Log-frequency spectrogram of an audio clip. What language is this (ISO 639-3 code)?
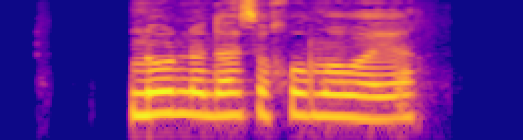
pus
